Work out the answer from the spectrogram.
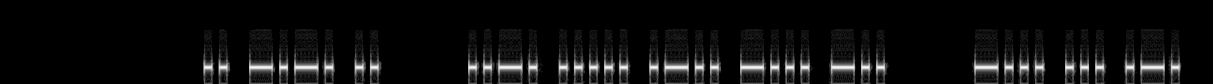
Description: Morse code, heard as a keyed tone, about 16 wpm, 800 Hz. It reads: ICI F5LBD BSR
